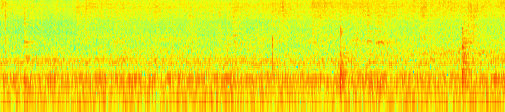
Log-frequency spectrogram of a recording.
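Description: Pork tenderloin slices sizzling steadily on a hot, seasoned cast-iron plancha, with a few sharp clicks of metal tongs against the iron as the slices are flipped.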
